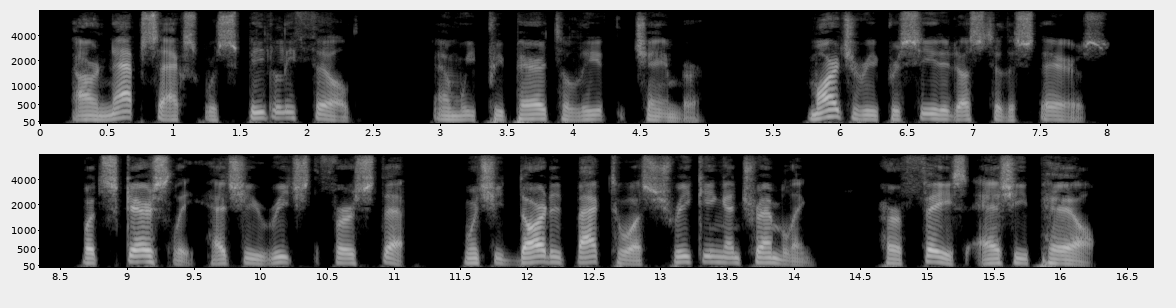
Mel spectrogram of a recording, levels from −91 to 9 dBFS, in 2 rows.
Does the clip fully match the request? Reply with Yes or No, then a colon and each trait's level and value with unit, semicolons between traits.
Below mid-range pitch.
Yes: low, 115 Hz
